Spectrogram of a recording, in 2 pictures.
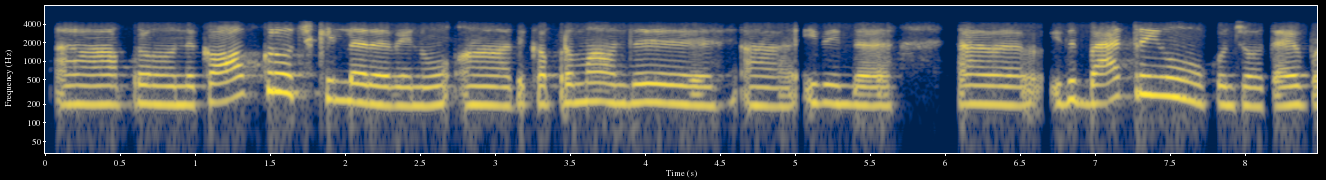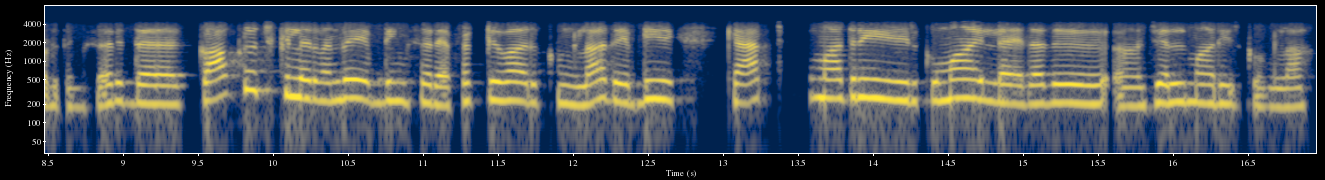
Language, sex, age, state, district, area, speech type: Tamil, female, 18-30, Tamil Nadu, Krishnagiri, rural, conversation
